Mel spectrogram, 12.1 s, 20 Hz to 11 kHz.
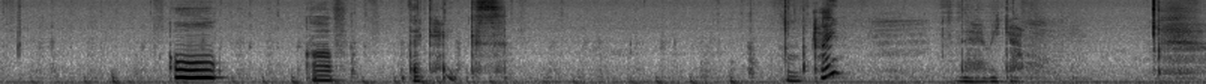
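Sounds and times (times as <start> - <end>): woman speaking softly: 1.7 - 2.3, 3.0 - 5.1, 7.8 - 8.5, 9.5 - 10.5.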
